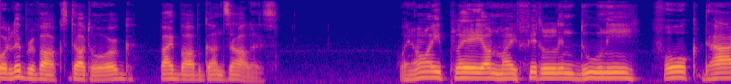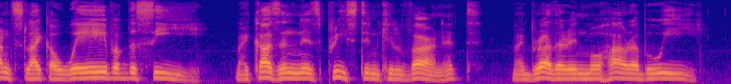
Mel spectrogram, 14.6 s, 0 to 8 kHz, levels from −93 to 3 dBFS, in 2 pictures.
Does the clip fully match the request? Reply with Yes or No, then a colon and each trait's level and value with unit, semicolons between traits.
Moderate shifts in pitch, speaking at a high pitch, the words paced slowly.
No: average, 3.0 semitones; low, 135 Hz; slow, 110 wpm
